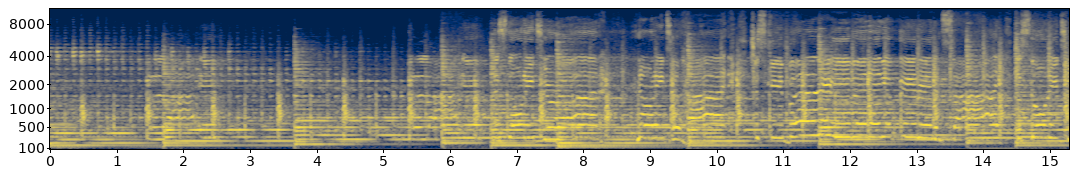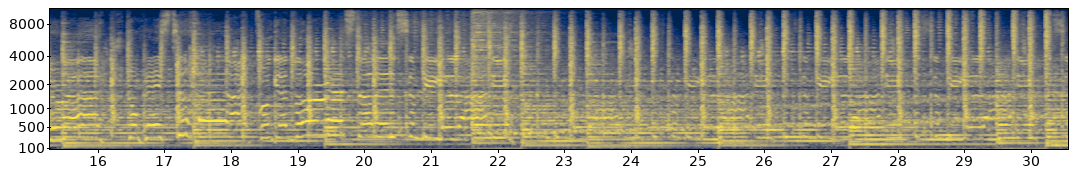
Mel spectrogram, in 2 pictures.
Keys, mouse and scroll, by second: 2.1 Tab, 2.6 Tab, 2.7 Tab, 3.0 Tab, 3.2 click, 3.4 g, 11.3 click, 11.7 ctrl+Tab, 12.0-17.1 ctrl+middle drag, 17.1-22.7 ctrl+drag, 17.3 ctrl+z, 23.2 shift+click, 23.9 f, 24.2 middle click, 24.8-30.5 drag.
